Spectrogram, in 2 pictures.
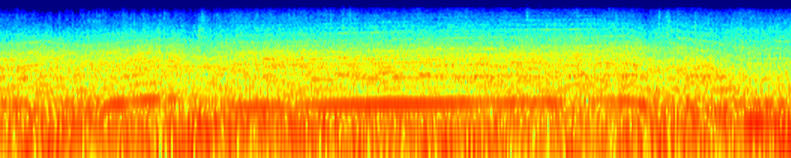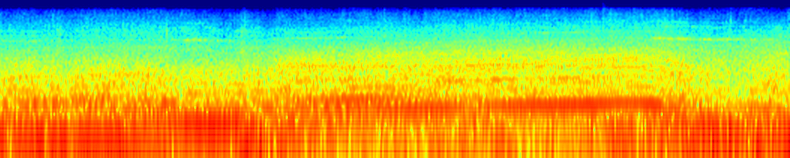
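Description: A GT race car engine in the video game Project Motor Racing revs hard and continuously, its pitch climbing through gears, dropping on downshifts and rising again, loud and close with no talk.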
